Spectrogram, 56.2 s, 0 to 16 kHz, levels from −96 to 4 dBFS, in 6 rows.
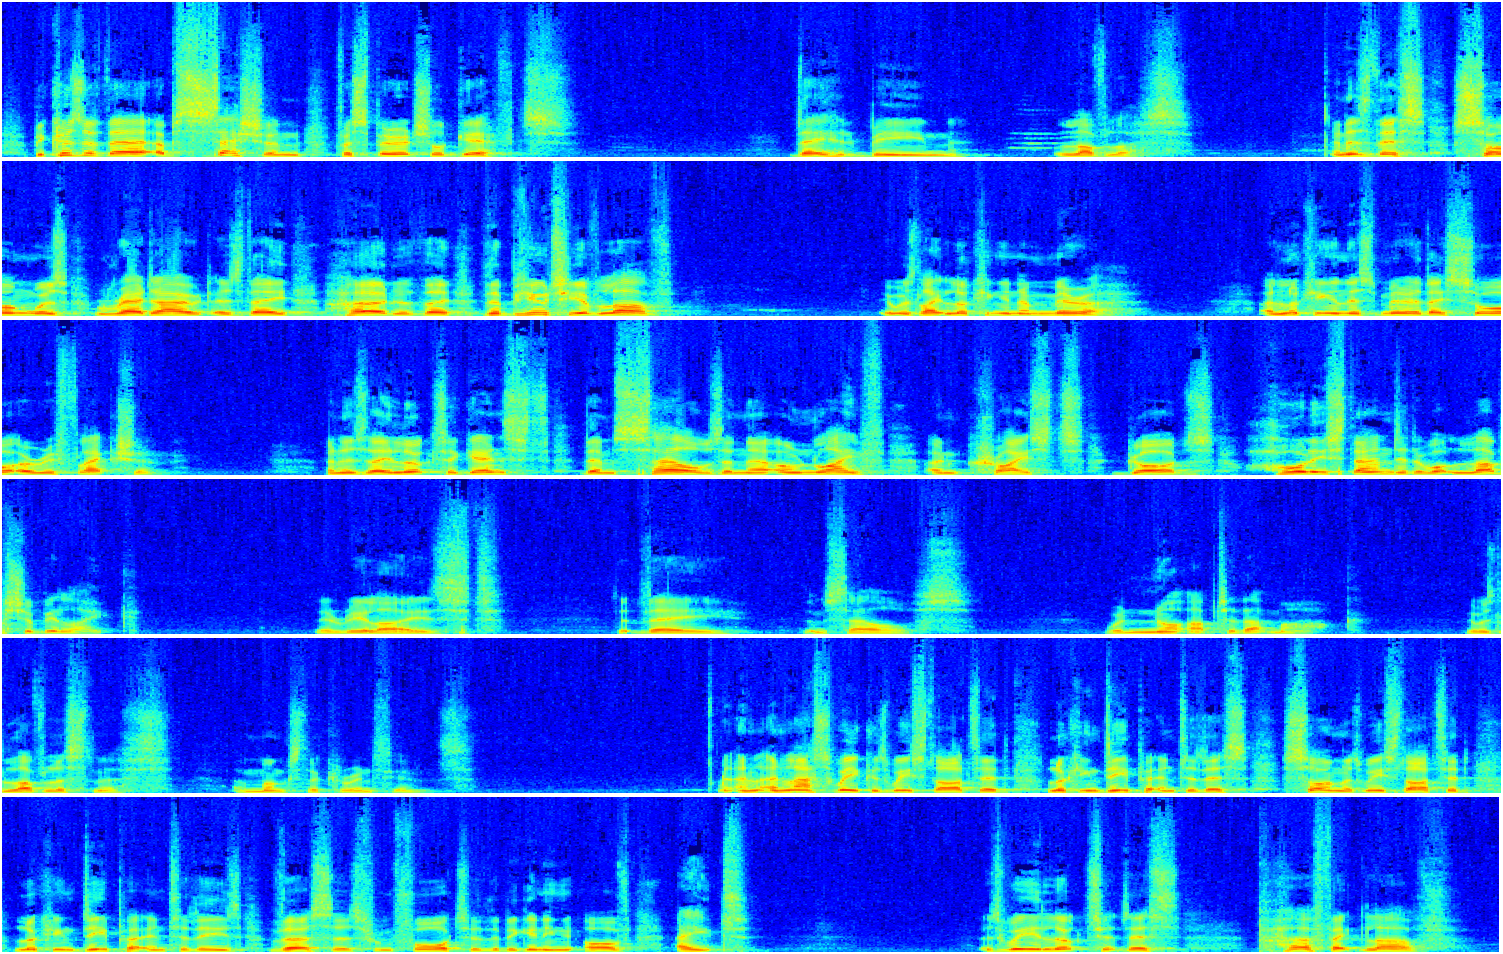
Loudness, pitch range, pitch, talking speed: -20 LUFS, 135-175 Hz, 150 Hz, 125 wpm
